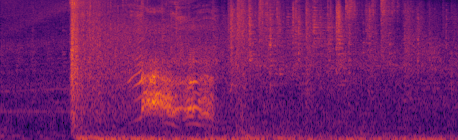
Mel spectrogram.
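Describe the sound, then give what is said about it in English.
A sudden, loud crash as two spaceships collide and a hull snaps, then rolls into a sustained roar of cascading explosions from both ships, with a brief metallic groan rising through the rumble. No voices are heard. “The collision snaps the hull, and both ships begin a cascading set of explosions.”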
